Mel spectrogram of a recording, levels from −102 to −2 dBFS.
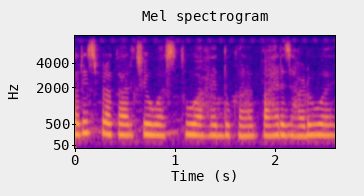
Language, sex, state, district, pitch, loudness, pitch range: Marathi, female, Maharashtra, Sindhudurg, 245 Hz, -28 LUFS, 240-255 Hz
